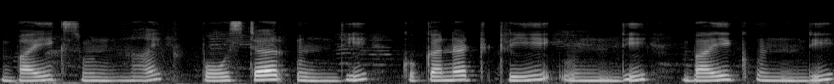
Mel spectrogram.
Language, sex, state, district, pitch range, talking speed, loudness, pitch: Telugu, female, Andhra Pradesh, Sri Satya Sai, 175-210 Hz, 65 wpm, -20 LUFS, 185 Hz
